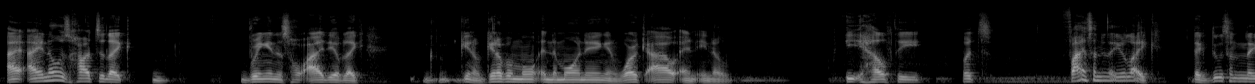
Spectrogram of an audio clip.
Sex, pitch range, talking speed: male, 85-120 Hz, 180 wpm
